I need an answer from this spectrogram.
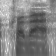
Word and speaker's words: crevasse: they fall into the crevice or crevasse as it's pronounced um so this is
